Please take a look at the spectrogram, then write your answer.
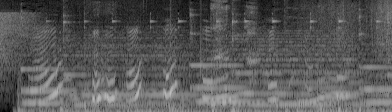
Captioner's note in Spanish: Risas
